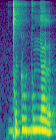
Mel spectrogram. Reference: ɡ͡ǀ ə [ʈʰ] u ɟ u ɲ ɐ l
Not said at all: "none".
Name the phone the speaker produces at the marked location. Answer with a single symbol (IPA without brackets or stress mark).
ʈ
